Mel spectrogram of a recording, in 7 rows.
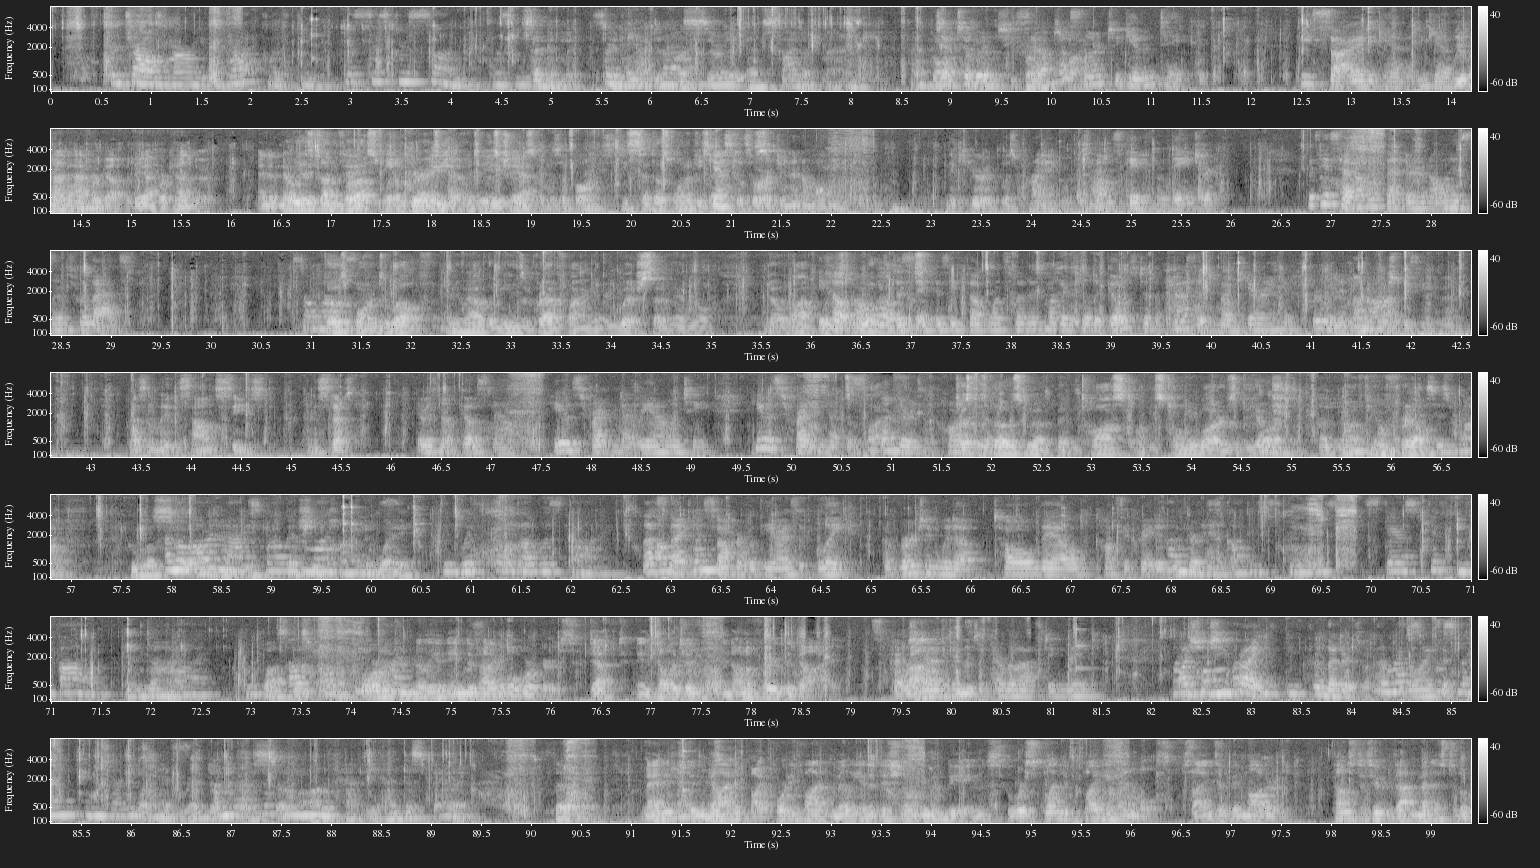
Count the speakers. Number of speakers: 6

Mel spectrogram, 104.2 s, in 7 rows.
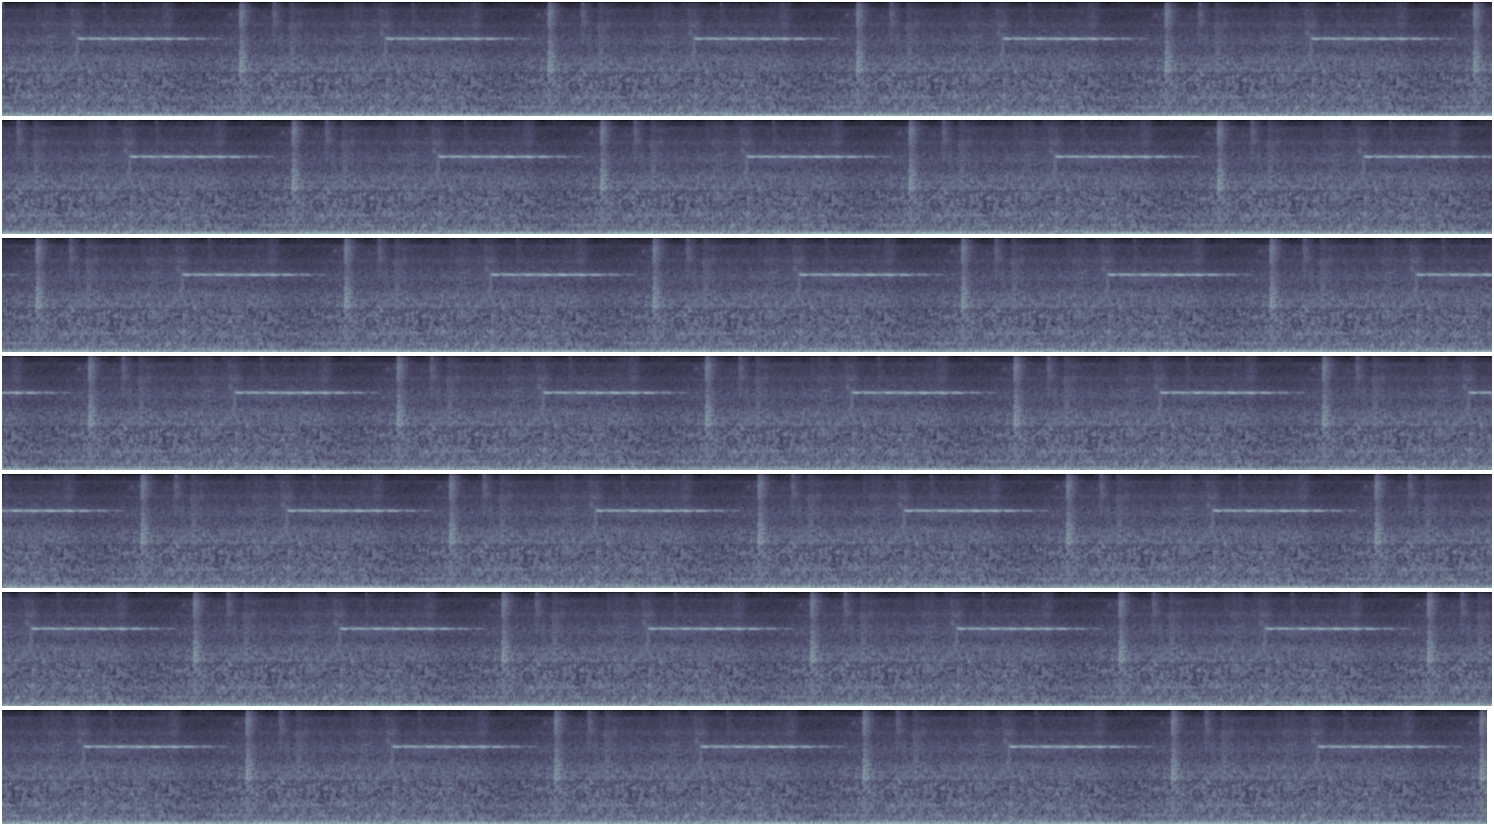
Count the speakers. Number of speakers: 0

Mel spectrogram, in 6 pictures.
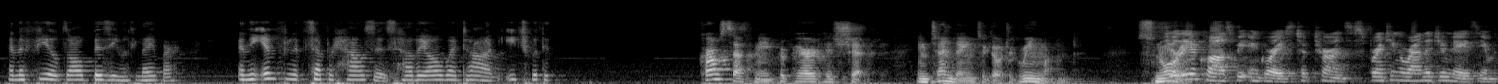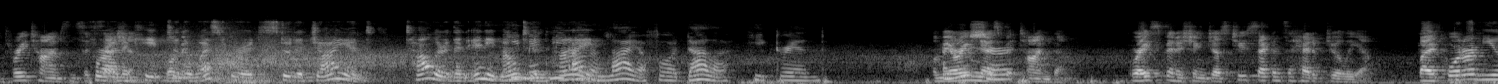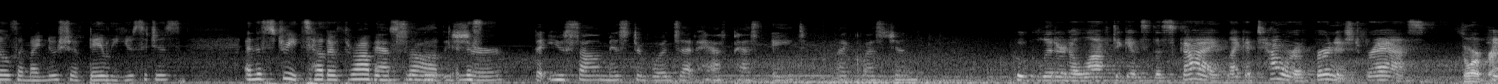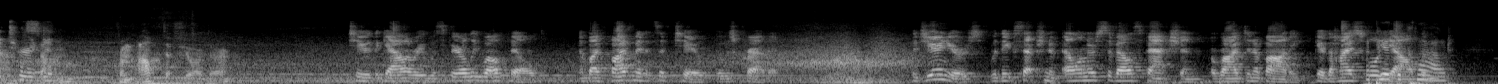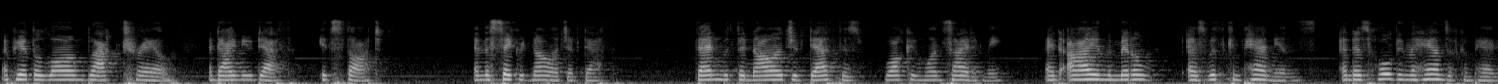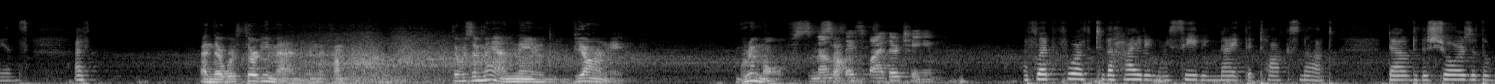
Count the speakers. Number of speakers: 5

